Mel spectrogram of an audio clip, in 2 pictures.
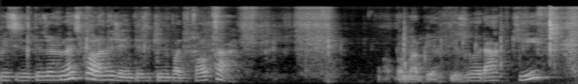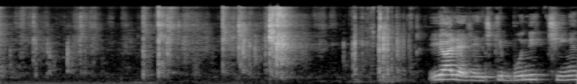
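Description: Plastic tape crinkles and rustles.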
